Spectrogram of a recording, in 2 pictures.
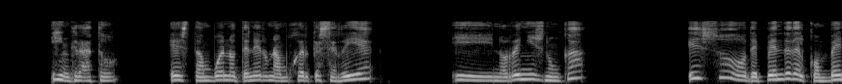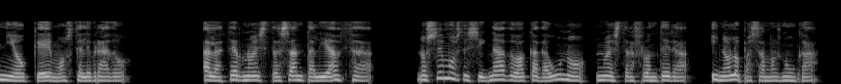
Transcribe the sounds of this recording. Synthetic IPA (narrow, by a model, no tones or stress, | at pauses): iŋɡɾat̪o̞ | e̞st̪ambwe̞no̞t̪e̞ne̞ɾunamuxe̞ɾke̞se̞rie̞ | ino̞reɲiznũŋka | e̞so̞ðe̞pe̞nd̪e̞ðe̞lko̞mbe̞njoke̞emo̞sθe̞le̞β̞ɾað̞o̞ | alaθe̞ɾnwe̞st̪ɾasant̪aːljan̟θa | no̞se̞mo̞zðe̞siɣnaðo̞akaðauno̞nwe̞st̪ɾafɾo̞nt̪e̞ɾa | ino̞lo̞pasamo̞znũŋka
